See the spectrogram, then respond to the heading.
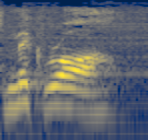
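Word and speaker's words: mikra: The word for convocation is pronounced mikraw, and it means a summoning or an assembly.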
